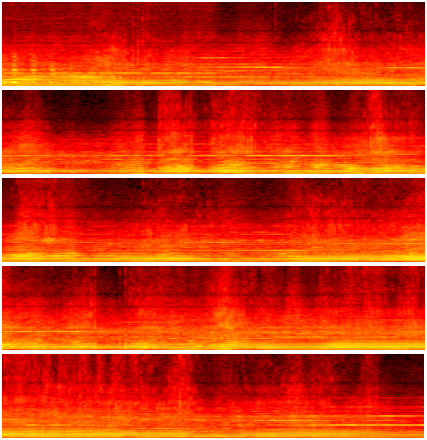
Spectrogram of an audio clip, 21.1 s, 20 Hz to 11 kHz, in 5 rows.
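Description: Engine and propeller of a radio-controlled Yak 54 aerobatic model plane flying overhead. Its pitch rises and falls over and over as the throttle changes through the manoeuvres.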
